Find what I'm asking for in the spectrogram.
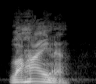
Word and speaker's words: Lahaina: and they discussed turning Hawaii and Lahaina, or help me say that right, please. – Lahaina. – Yeah. Lahaina and that area into one of the first 15-minute cities, and then Hawaii becoming kind of an incubator for this technology.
